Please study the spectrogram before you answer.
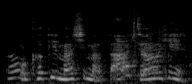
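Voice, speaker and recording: An older woman from the Gyeongsang region with a Gyeongsang accent, chatting casually to camera at home over morning coffee. She teases her husband, laughs often and sometimes drops to a soft murmur. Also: high voice, moderate pace, a little hiss or hum. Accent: Gyeongsang Korean. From Gyeongsang region, Korea. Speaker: vlogger, home caregiver.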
